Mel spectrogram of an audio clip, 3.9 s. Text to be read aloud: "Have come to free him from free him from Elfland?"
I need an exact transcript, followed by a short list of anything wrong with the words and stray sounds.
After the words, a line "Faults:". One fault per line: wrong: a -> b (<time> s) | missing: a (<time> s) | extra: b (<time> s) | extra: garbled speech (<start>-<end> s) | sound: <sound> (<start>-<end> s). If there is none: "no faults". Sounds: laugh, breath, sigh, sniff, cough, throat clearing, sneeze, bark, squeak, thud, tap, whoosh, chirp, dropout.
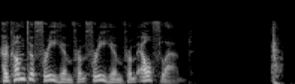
"Have come to free him from free him from Elfland?"
Faults:
sound: whoosh (3.6-3.8 s)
